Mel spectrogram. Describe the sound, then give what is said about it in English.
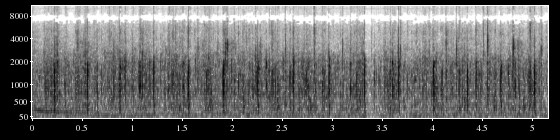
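An audience applauds after a speech, many hands clapping in a dense, continuous patter that stays at an even level throughout, without any voices. “We got another round of applause for our greatest convict.”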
